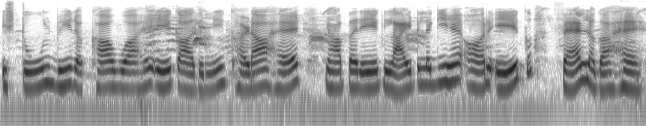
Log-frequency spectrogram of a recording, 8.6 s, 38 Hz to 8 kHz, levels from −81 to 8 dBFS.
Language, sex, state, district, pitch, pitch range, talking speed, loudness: Hindi, female, Uttar Pradesh, Lucknow, 200 Hz, 190-220 Hz, 140 wpm, -15 LUFS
